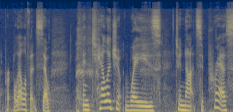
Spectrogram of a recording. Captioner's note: chuckling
